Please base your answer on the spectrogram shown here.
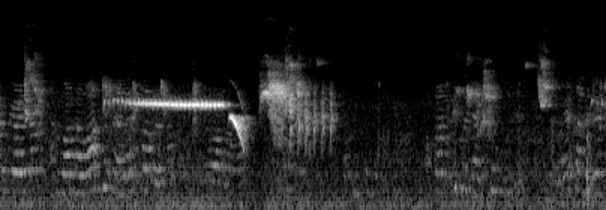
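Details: Lure recording mixing female and male common iora calls for young birds: a sustained pure whistle lasting about two seconds drops into a quick descending slur, followed by scattered chirps and brief twittering notes.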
